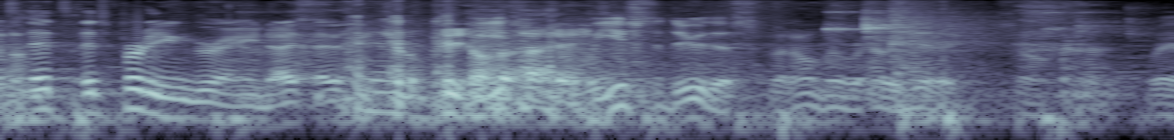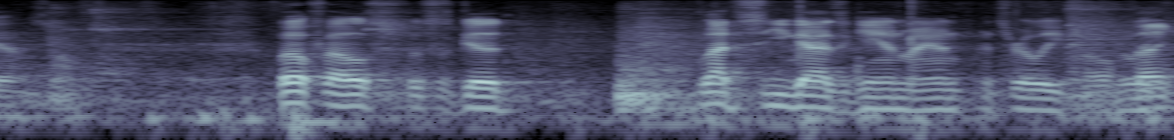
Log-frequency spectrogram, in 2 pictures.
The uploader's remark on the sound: Live From #MovingIronSummit21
